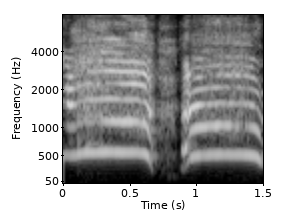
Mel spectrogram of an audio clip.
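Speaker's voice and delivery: high, loud drawn-out scream; imitated full-lunged scream. Retelling the neighbour's night of screaming, imitated loud scream. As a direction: scream bloody murder, mimicking him. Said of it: "screaming at the top of his lungs".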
